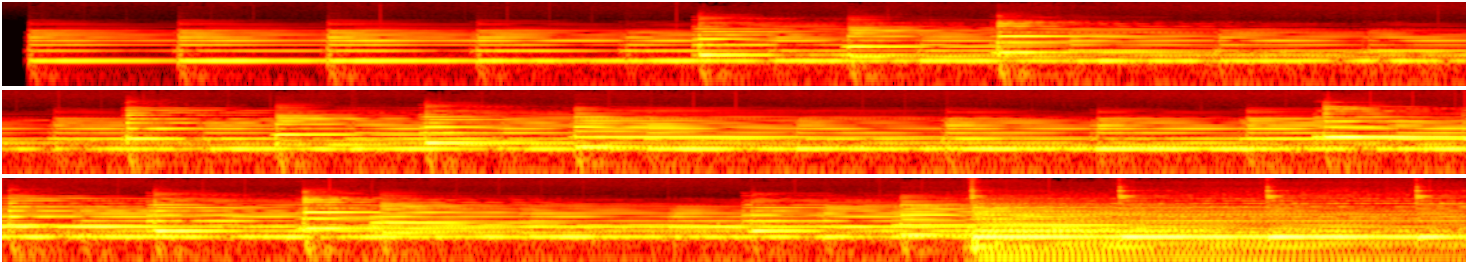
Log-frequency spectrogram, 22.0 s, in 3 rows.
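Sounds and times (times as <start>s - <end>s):
piano with less echo: 0.0s - 21.9s.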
